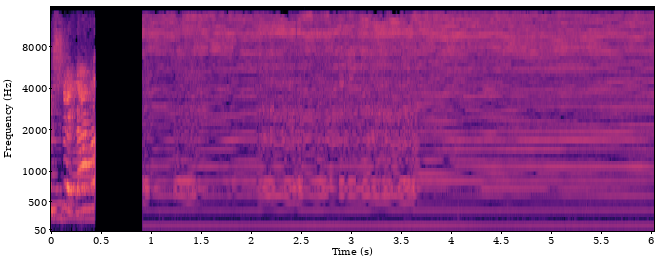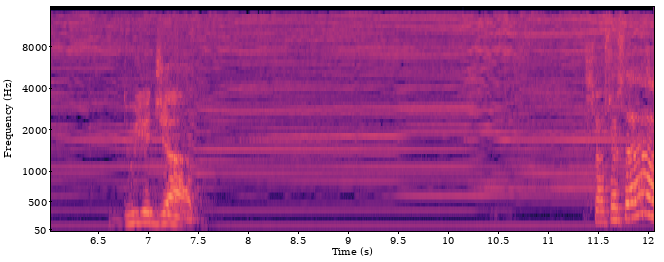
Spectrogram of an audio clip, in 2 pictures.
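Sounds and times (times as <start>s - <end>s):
electric hair clippers buzzing: 0.9s - 12.0s.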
